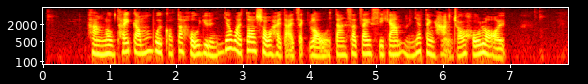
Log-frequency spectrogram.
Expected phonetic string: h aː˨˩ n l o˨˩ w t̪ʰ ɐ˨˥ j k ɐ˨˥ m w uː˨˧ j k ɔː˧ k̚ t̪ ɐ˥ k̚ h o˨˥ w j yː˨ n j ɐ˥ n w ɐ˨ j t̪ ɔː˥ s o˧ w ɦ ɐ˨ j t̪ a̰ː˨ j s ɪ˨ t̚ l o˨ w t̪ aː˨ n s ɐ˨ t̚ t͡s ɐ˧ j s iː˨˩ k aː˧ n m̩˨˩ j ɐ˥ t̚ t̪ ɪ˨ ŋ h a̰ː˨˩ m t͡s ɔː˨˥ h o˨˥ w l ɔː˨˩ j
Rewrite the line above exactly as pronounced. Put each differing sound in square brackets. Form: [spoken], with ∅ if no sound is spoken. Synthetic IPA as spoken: h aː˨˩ [ŋ] l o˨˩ w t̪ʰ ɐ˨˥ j k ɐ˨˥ m w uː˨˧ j k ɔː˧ k̚ t̪ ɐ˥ k̚ h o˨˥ w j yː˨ n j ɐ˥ n w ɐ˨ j t̪ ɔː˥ s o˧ w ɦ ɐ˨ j t̪ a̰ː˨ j [t͡s] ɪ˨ [k̚] l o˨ w t̪ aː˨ n s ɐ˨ t̚ t͡s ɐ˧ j s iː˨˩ k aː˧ n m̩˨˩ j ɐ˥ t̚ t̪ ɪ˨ ŋ h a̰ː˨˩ [ŋ] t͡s ɔː˨˥ h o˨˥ w l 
